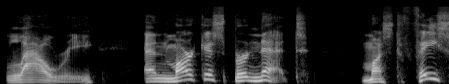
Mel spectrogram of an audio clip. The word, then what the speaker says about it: Lowry: Miami detectives Mike Lowry, not Leary, Mike Lowry, and Marcus Burnett must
